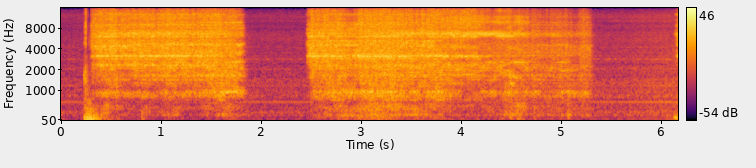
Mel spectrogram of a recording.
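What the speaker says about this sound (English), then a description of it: "I'm using a 3/8 spindle gouge." A 3/8 spindle gouge rounds a spindle blank on a wood lathe. Two long, loud, close bursts of rough scraping and cutting hiss are separated by a short pause, and a third burst begins at the end.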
